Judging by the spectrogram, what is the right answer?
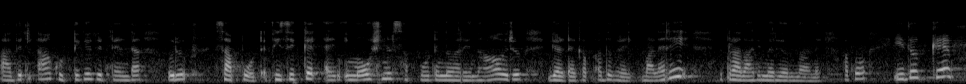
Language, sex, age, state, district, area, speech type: Malayalam, female, 18-30, Kerala, Thrissur, urban, spontaneous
